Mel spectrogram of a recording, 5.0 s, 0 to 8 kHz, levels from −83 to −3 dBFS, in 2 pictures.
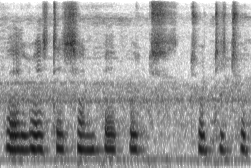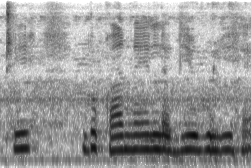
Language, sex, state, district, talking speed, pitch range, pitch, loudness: Hindi, female, Bihar, Begusarai, 105 wpm, 225-235 Hz, 225 Hz, -16 LUFS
